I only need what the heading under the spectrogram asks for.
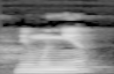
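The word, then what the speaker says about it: pneumonia: এটা এক্সেন্টের ক্ষেত্রে মেইনলি হচ্ছে পিএস থাকলে কিন্তু পি এর উচ্চারণ হয় না। খেয়াল করছো কিনা? সুনামিতে টিসোনামি। নিউমোনিয়া পি নিউমোনিয়া।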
